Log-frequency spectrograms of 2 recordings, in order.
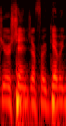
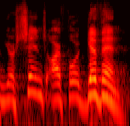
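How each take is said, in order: First: Said in the usual way. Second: Slow, solemn and a little higher; Jesus pronouncing forgiveness. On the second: Acted. Preacher voicing Jesus forgiving the paralytic, slow and solemn. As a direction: draw out each word like a blessing. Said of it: "he said to them".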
